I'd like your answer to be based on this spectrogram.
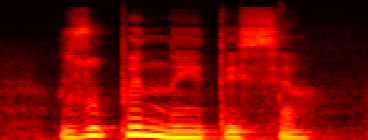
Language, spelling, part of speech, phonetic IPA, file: Ukrainian, зупинитися, verb, [zʊpeˈnɪtesʲɐ], Uk-зупинитися.ogg
- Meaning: to stop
